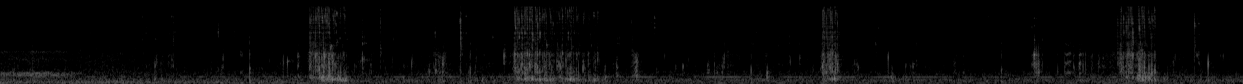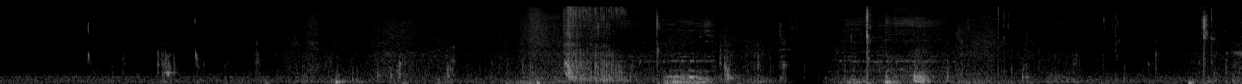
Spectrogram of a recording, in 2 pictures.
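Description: Mouth sounds of a person sipping and tasting red wine: a handful of short, noisy slurps with quiet pauses between them, clustered more closely near the end.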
